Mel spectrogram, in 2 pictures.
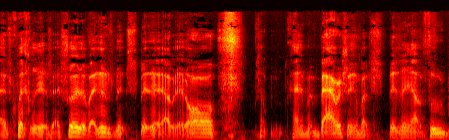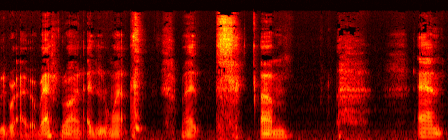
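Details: Adult male with articulation impairment three months after partial glossectomy for tongue cancer, reconstructed with a wrist-skin graft whose layers are detaching; speech clarity reportedly reduced compared with a couple of weeks earlier.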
